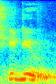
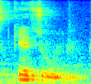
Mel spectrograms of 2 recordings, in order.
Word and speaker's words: schedule: আমরা যে বলি শিডিউল, উচ্চারণটা প্রনাউন্সিয়েশনটা অ্যাকচুয়ালি স্কেজুল, বাট যেহেতু সবাই এটা শুনলে ধরতে পারে, সো এই ক্ষেত্রে শিডিউল বললে আসলে বাংলাদেশের খুব একটা কিছু যায় আসে না, তাই না?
